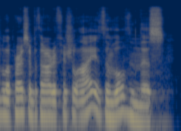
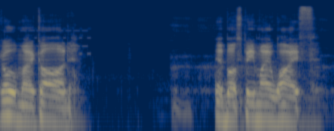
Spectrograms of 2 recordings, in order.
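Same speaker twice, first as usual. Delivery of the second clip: put-on low, slow undead zombie voice; 4 semitones lower than usual. Laying out a plan, the speaker voices the masked guy answering the phone: zombie voice. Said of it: "the masked guy with a zombie voice will be like".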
